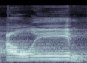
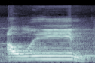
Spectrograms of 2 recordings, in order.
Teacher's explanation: عظیم میں سب سے پہلے عین ہے، درمیان حلق سے ادا ہوتا ہے۔ وا ہے حروف مستعلیہ میں سے موٹا، یعنی پر پڑھا جائے گا۔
